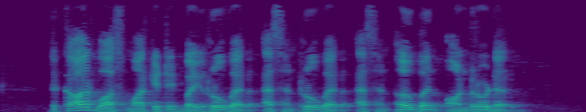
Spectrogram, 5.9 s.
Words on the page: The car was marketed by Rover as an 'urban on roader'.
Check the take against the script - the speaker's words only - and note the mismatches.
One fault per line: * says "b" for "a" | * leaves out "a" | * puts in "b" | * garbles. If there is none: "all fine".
* puts in "Rover as an"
